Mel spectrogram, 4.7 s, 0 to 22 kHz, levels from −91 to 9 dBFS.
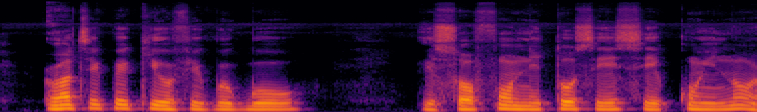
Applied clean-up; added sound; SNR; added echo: none; none; none; none.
